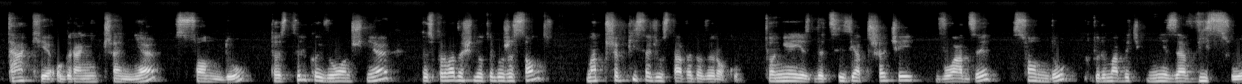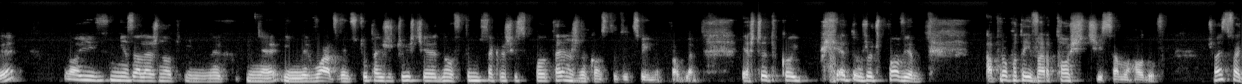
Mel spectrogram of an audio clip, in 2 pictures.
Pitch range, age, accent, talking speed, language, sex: 150-185 Hz, 40-59, native, 150 wpm, Polish, male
